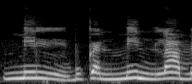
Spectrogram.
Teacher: Okey, tanwin berjumpa dengan lam. Kita kena masukkan tanwin ini bunyinya ke dalam lam tapi tanpa dengung. Tak boleh dengung ya. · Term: idgham bila gunnah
